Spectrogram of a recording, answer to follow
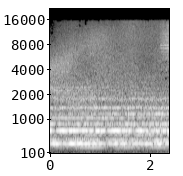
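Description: Nightcore edit (sped up and pitched up) of a melodic dubstep remix: held synth chords with no bass or beat yet.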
